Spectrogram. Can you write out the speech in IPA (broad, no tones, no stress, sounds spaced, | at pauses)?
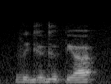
v i ɡʲ ɵ ɡʲ u pʲ ɐ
